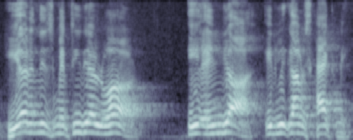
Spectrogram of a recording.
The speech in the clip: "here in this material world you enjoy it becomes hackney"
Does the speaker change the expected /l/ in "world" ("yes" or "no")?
yes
